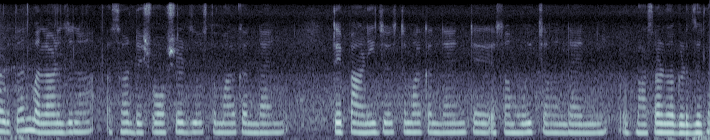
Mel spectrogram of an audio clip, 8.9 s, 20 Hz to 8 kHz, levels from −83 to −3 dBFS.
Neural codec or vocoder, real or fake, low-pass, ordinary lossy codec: none; real; 7.2 kHz; none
